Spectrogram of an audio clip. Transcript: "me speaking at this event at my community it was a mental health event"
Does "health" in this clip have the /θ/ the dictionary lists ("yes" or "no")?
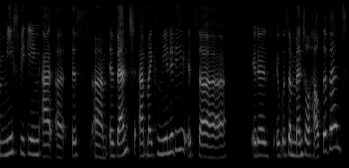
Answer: yes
